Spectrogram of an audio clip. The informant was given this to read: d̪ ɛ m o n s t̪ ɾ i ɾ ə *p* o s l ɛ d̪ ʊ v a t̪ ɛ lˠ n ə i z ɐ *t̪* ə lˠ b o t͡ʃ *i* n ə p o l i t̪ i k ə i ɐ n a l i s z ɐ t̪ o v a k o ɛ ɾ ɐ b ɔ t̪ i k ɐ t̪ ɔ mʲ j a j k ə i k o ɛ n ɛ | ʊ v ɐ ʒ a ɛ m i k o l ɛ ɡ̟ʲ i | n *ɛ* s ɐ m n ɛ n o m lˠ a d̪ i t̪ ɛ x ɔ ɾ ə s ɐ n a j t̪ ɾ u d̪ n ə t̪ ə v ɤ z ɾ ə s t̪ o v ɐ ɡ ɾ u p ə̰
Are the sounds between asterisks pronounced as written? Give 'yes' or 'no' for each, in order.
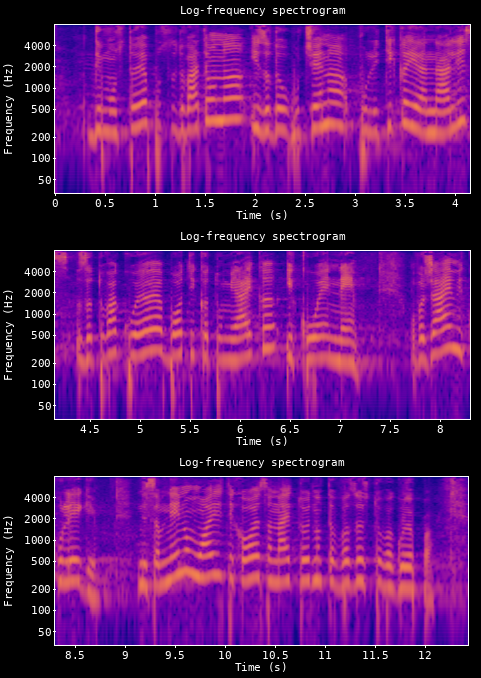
yes, no, no, yes

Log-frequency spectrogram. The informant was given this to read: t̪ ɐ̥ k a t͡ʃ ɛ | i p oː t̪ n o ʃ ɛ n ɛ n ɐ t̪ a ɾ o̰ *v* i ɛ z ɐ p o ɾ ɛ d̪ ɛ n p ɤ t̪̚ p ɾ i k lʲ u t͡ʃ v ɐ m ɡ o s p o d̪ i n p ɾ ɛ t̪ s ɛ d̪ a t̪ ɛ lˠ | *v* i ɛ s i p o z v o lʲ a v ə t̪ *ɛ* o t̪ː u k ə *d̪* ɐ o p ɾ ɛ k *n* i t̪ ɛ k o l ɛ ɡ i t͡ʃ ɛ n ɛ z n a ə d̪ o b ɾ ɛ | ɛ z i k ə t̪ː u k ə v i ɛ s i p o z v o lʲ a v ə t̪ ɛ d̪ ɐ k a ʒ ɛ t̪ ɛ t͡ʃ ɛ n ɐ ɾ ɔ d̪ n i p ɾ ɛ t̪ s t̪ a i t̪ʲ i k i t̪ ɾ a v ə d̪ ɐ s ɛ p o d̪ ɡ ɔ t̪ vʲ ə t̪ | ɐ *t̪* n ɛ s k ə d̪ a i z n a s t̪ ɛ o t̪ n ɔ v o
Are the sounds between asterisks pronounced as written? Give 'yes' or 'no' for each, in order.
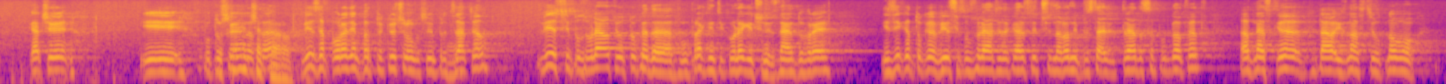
yes, yes, yes, yes, yes, no

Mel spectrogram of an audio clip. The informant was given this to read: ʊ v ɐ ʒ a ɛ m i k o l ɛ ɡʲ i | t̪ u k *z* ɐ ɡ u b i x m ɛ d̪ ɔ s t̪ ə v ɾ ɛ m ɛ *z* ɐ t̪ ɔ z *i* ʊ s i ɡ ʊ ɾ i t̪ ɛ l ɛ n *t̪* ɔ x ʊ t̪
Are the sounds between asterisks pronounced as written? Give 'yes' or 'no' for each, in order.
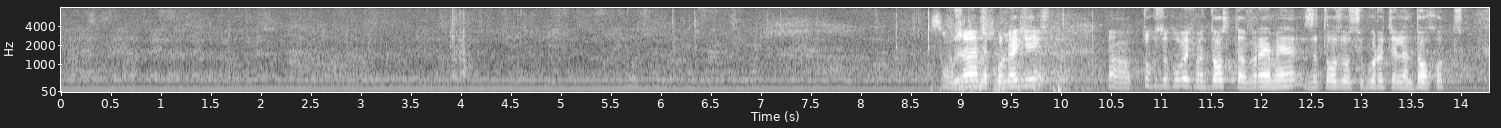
yes, yes, yes, no

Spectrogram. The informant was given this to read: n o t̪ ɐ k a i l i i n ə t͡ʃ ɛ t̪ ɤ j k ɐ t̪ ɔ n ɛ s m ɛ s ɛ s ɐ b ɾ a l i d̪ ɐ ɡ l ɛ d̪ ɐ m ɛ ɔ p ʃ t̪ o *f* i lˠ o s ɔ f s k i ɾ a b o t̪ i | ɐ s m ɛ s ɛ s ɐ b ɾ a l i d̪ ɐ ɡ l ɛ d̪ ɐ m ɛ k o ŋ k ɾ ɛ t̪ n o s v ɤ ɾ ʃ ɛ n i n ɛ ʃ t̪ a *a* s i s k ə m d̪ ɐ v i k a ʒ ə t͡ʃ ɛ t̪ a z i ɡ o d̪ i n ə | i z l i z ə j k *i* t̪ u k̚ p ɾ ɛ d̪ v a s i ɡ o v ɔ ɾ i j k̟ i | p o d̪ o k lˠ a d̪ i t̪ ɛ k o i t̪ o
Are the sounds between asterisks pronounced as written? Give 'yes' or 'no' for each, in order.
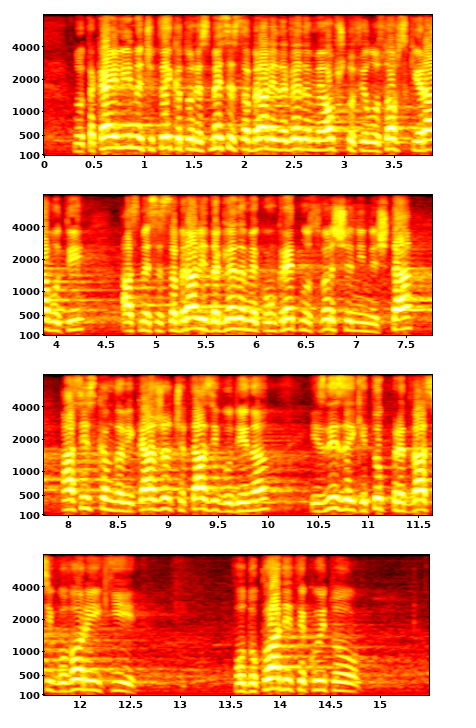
yes, yes, yes

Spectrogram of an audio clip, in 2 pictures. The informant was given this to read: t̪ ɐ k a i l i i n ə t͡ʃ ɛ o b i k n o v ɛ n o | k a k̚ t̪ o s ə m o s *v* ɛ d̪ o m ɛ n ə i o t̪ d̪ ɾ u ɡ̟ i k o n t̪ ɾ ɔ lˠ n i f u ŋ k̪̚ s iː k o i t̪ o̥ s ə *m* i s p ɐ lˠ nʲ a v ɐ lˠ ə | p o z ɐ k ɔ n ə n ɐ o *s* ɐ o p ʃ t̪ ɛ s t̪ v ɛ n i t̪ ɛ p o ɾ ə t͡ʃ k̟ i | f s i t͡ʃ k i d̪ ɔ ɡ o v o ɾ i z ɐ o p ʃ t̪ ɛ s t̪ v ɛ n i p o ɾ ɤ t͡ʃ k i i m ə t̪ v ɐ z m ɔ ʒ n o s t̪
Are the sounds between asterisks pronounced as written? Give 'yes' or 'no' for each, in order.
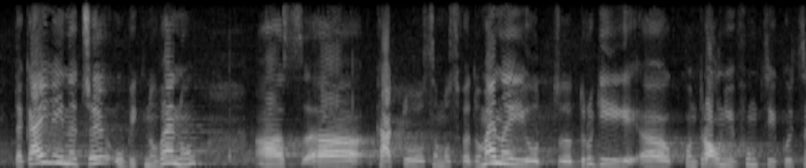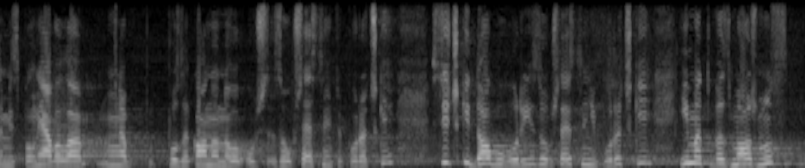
yes, yes, no

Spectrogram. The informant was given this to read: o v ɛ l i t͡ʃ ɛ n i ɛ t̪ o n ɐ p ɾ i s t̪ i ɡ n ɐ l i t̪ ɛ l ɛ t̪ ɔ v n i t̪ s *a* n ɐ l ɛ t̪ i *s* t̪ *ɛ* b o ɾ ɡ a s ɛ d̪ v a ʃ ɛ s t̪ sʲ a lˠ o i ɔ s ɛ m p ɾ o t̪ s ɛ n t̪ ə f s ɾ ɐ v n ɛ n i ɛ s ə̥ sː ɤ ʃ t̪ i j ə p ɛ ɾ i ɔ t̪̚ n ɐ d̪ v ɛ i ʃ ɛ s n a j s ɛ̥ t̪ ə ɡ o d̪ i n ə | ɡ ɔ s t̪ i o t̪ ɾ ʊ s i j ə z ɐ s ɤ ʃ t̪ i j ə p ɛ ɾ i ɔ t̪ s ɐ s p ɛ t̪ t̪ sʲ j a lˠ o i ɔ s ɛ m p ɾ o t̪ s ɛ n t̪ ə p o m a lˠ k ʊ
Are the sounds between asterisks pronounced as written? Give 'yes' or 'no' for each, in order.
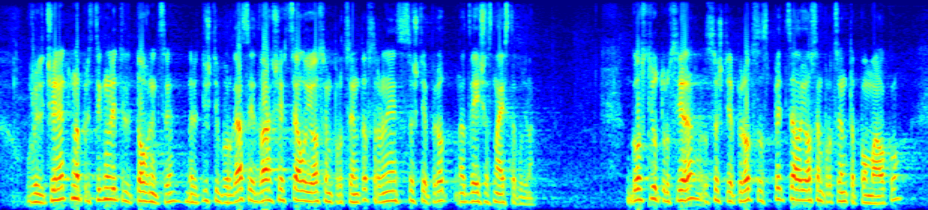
no, no, no

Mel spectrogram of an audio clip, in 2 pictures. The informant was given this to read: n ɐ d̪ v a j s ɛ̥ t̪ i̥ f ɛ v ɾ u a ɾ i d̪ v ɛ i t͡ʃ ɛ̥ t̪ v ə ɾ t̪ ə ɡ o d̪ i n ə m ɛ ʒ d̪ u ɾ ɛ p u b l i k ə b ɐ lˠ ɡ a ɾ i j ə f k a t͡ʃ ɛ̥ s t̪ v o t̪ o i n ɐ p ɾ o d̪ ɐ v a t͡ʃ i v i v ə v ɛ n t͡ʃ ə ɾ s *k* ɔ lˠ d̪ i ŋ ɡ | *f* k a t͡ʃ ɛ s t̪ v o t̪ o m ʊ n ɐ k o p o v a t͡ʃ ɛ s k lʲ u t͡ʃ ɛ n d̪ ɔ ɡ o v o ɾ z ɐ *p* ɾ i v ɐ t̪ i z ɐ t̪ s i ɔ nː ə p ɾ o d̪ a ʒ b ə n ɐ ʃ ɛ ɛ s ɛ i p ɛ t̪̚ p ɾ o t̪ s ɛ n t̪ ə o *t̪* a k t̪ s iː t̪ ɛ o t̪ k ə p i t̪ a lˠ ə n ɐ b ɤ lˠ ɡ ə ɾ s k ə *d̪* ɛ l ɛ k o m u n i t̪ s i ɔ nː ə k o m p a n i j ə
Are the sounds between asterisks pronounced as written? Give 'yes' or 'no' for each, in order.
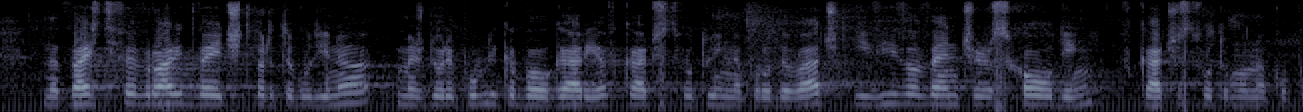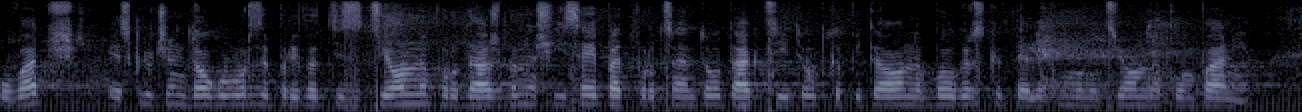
no, yes, yes, yes, no

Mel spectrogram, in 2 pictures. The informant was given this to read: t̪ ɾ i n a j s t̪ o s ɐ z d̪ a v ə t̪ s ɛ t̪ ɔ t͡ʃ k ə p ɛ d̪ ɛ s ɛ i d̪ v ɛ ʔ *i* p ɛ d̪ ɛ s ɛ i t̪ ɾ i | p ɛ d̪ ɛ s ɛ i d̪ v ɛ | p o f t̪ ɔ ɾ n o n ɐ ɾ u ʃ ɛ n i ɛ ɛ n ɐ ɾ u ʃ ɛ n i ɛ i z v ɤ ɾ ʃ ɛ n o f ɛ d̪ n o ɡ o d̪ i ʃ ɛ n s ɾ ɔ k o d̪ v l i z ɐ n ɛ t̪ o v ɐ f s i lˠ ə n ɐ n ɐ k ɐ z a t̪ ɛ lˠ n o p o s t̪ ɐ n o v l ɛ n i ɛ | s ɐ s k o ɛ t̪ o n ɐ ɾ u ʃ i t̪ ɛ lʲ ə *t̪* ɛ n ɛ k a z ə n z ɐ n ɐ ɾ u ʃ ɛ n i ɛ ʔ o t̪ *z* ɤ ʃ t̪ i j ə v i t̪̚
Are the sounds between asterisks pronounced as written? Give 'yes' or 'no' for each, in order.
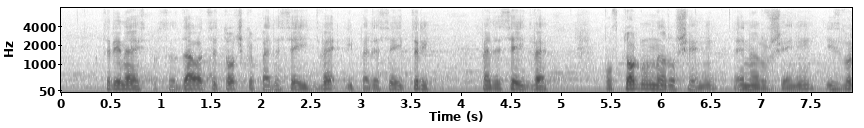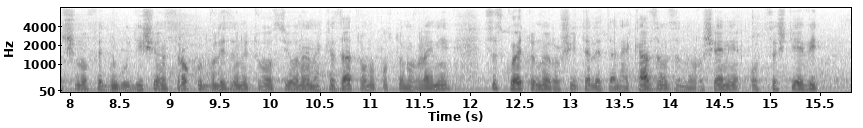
yes, yes, no

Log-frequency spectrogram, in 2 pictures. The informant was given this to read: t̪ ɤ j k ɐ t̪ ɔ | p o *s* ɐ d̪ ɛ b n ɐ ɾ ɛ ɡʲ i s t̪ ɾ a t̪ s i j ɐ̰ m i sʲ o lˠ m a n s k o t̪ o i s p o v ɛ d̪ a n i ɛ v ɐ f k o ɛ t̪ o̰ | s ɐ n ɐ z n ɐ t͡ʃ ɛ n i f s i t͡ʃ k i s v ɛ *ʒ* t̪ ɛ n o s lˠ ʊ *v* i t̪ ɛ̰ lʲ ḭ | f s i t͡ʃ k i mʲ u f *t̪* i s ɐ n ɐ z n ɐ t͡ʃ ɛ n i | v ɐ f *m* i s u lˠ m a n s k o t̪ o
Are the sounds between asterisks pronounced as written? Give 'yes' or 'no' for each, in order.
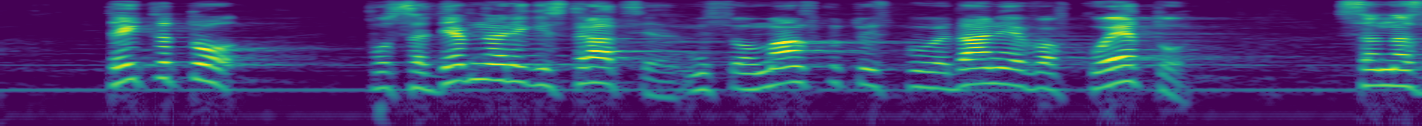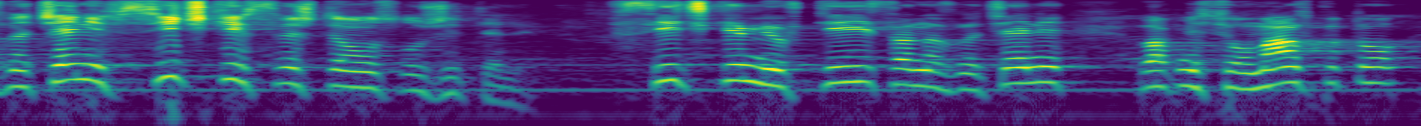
yes, no, no, yes, yes

